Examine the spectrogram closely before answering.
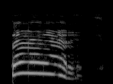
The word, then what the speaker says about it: Перець: Перець. Наголошений е.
